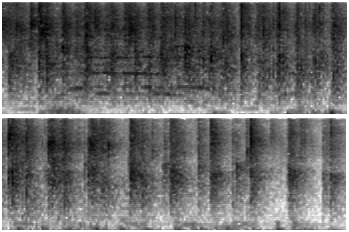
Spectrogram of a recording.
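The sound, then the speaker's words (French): A church audience claps in praise of God, a long run of many crisp claps with a rhythmic feel, and voices sing or call out at moments. “Proclamons la majesté de Dieu, acclamons Dieu, acclamons Dieu.”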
